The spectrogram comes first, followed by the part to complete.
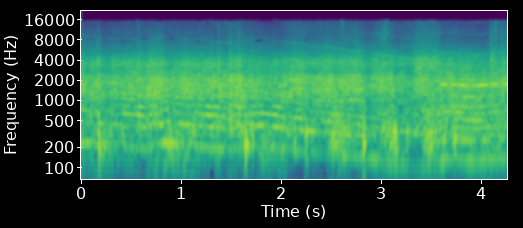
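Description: Peugeot 208 R2 rally car's 1.6-litre four-cylinder engine, heard from inside the cabin, with revs falling under heavy braking as it is shifted down from third to first for a hairpin. Several sharp clicks come through along the way.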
